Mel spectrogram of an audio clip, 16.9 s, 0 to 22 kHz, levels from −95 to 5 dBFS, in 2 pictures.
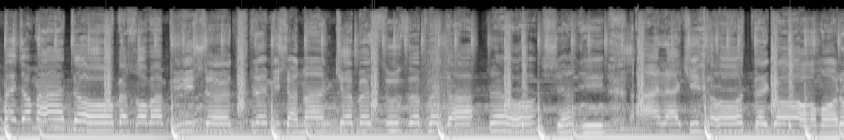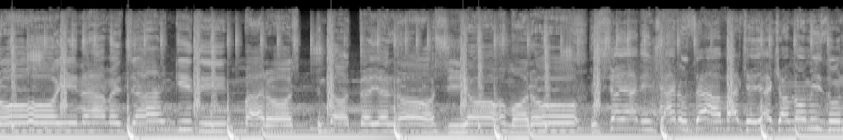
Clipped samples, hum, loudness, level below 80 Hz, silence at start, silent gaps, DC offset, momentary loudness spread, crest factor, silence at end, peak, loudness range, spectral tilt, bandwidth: under 0.1%; none; -11 LUFS; -14 dBFS; 0 s; none; under 0.1%; 3 LU; 10 dB; 0 s; 0 dBFS; 1 LU; -4.5 dB/octave; 17.5 kHz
